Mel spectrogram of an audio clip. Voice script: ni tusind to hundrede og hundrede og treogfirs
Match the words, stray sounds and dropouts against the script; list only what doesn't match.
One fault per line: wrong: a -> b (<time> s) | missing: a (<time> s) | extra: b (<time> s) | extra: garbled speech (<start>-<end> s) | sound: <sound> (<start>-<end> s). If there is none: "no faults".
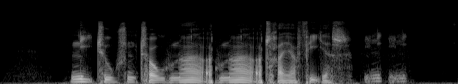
sound: laugh (3.6-4.1 s)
